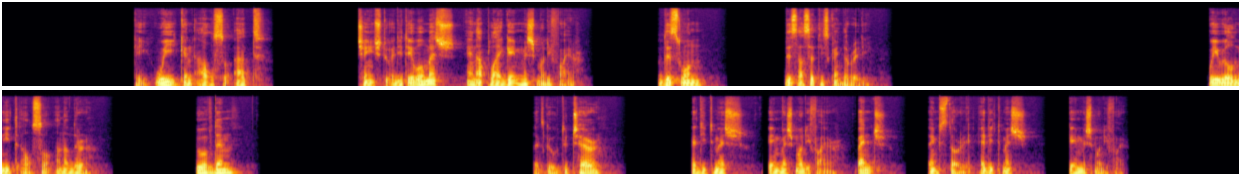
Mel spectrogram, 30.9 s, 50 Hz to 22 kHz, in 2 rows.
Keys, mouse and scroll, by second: 3.9 right click, 5.9 click, 15.0 click, 15.9 click, 16.8 click, 17.5 click, 18.6 click, 21.4 click, 23.3 right click, 23.9 click, 24.8 click, 26.0 click, 26.8 right click, 27.4 click, 28.6 click, 29.8 click, 30.8-30.9 drag.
